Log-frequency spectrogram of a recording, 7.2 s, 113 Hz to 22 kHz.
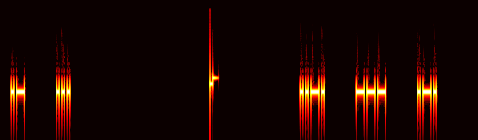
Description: Morse code, heard as a keyed tone, about 30 wpm, spaced as for 14 wpm, 700 Hz. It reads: AS FOR
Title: 4x Character Spacing - Top 100 Words - 30wpm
